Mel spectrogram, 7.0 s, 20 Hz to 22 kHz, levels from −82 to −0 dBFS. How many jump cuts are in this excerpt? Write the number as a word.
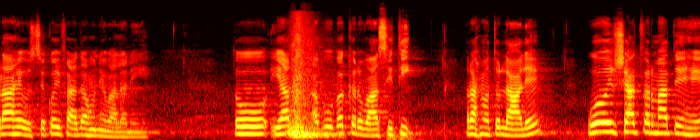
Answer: one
